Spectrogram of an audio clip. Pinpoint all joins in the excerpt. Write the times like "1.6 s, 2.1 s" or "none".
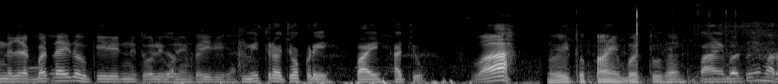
5.5 s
